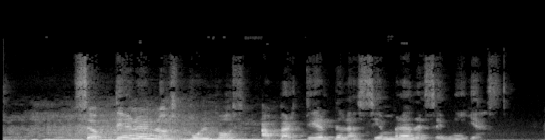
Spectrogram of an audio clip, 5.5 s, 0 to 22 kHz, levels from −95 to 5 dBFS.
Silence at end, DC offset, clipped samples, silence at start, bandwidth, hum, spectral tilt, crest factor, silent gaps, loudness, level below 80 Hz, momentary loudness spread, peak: 0.65 s; under 0.1%; under 0.1%; 0.05 s; 11.5 kHz; none; -7.5 dB/octave; 14 dB; none; -15 LUFS; -32 dBFS; 18 LU; -2 dBFS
